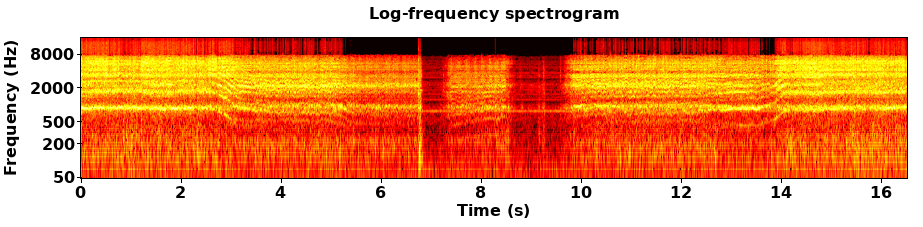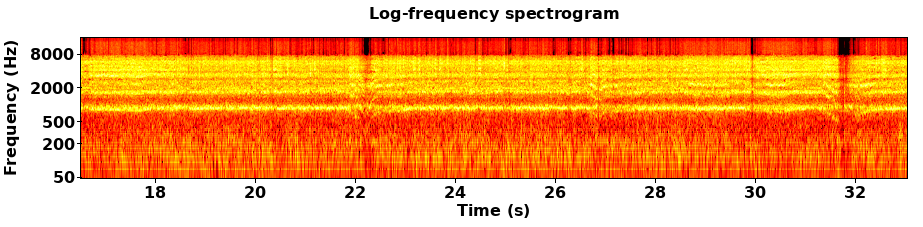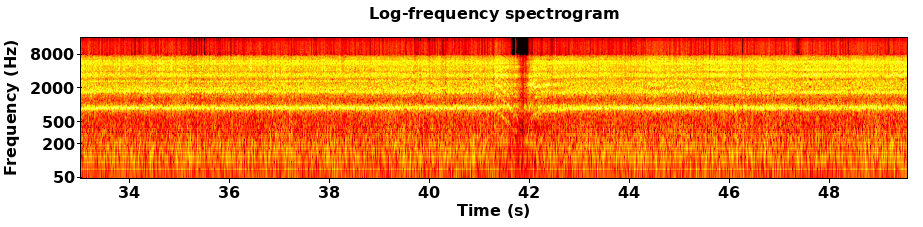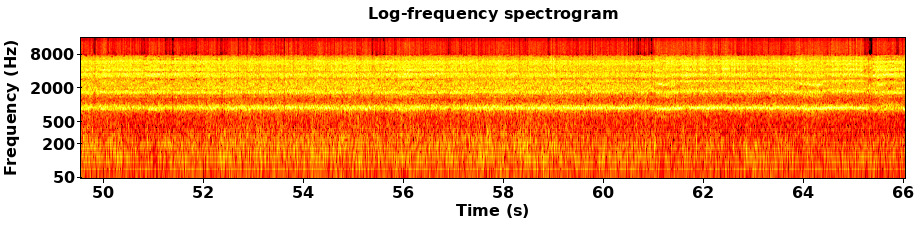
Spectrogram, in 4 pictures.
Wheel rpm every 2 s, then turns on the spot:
230, 170, 110, 50, 30, 110, 120, 210, 230, 230, 210, 190, 230, 220, 220, 160, 200, 230, 230, 230, 140, 200, 230, 230, 230, 230, 240, 230, 230, 230, 230, 230, 230.
8-10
